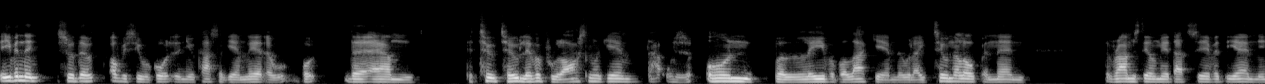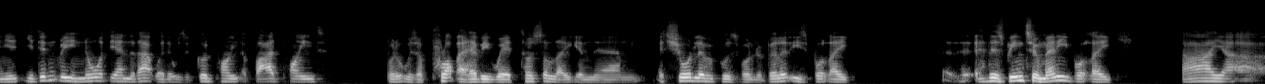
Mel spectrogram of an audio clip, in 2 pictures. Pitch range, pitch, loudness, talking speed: 120-145 Hz, 130 Hz, -18 LUFS, 205 wpm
